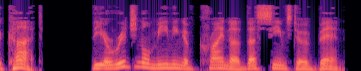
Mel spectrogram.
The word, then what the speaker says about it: Krajina: China pronounced Khurana is a Slavic toponym meaning frontier or March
